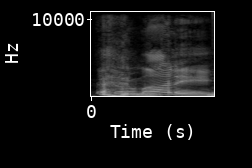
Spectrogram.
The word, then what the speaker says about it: Normani: But anyways, how you say her name? No Malice. What's her name? – Normani.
